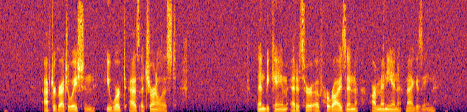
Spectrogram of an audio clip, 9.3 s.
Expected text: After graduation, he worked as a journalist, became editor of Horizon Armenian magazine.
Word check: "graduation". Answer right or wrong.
right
